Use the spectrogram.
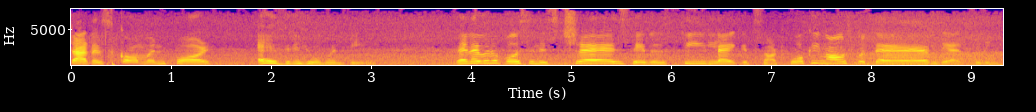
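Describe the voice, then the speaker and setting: High-pitched and lively in intonation, a woman talks at a moderate pace with big swings in loudness, her dry sound carrying no echo over noticeable background noise. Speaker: coach. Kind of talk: casual vlog chat. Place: beach. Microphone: phone near.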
